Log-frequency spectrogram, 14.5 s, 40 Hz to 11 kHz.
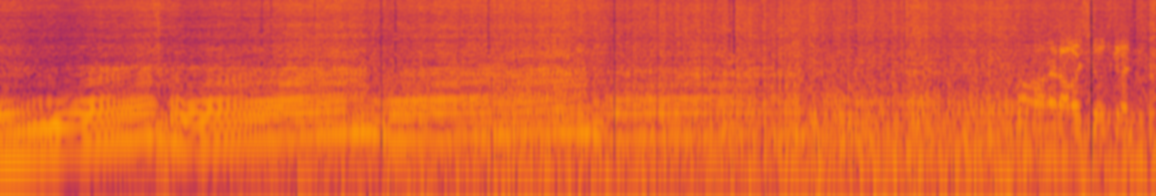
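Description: Suzuki GS850 motorcycle accelerating hard on an open road, its engine note climbing through several rising gear pulls with brief dips at each shift, loud and close over steady wind noise.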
